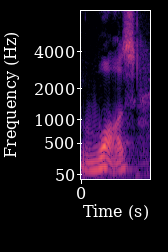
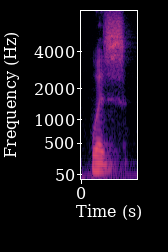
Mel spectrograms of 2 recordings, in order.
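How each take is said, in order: First: The word is said in its full form. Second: The word is squeezed into a reduced form. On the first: "the auxiliary was" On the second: "gets squeezed into was"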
